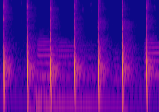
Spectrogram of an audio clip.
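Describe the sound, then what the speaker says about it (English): A single person clapping hands at a steady pace, seven sharp claps about a quarter second apart, close and clear with no talk over them. "he's clapping"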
